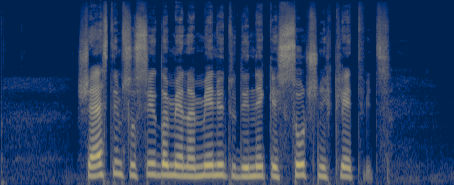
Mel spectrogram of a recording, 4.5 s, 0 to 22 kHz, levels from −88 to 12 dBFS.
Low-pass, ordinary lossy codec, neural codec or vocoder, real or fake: none; none; vocoder, 44.1 kHz, 128 mel bands, Pupu-Vocoder; fake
